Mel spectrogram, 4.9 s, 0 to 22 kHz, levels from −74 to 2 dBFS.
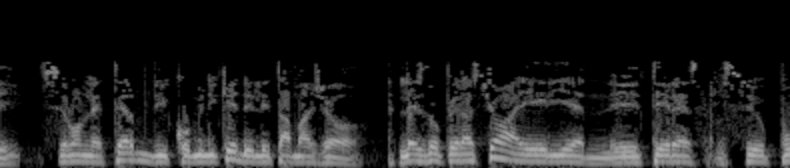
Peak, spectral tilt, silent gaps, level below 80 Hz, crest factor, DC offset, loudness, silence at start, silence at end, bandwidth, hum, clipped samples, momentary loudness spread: -14 dBFS; -5.5 dB/octave; none; -52 dBFS; 14 dB; under 0.1%; -29 LUFS; 0 s; 0 s; 5.8 kHz; none; under 0.1%; 4 LU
